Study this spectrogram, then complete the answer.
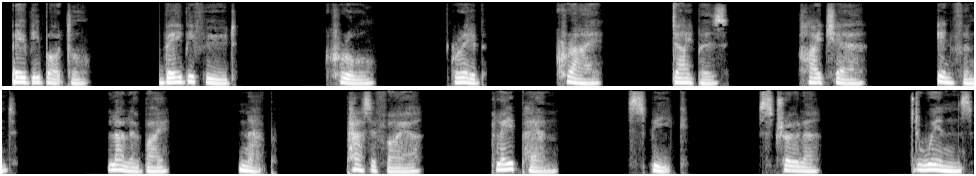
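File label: British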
